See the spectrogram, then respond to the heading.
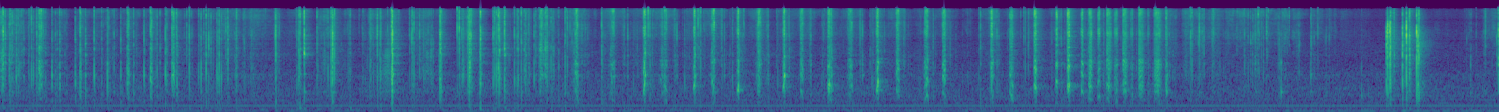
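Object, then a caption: Bundle of plastic drinking straws. Long nails tap and scratch quickly along a bundle of hollow orange plastic drinking straws held in the hands. The result is a rapid stream of short, dry, bright clicks with brief scratchy rasps, ending in a denser cluster of taps near the end. A faint steady low hum sits underneath.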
